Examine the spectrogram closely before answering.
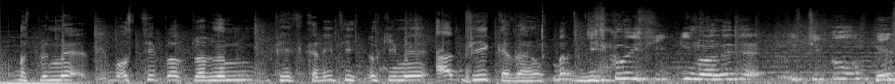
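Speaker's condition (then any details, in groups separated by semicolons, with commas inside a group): Cerebral palsy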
